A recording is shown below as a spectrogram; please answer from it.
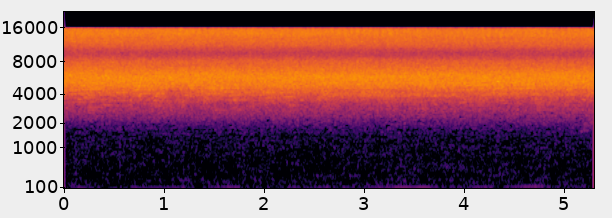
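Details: Cicadas at Inagi Central Park, Japan, with large brown and minmin cicadas named and caught by hand; a continuous, even, shrill buzzing drone fills the whole stretch, level and unchanging, with a faint low hum beneath.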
